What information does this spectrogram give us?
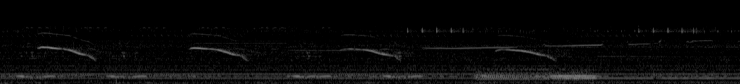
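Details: Nightjar at 01:18 at night on 23 May 2022, at Gowrie dam waterhole, Djuma Game Reserve, Sabi Sand, South Africa: clear, slurred whistles dropping in pitch, repeated about every one and a half seconds, over a steady low hum and faint insect chirping.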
